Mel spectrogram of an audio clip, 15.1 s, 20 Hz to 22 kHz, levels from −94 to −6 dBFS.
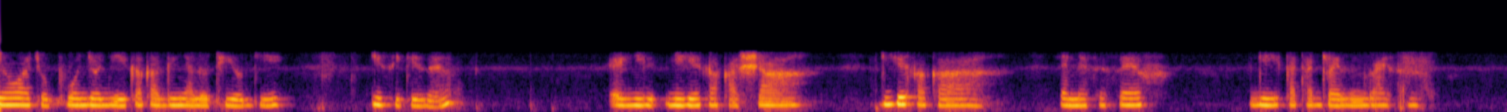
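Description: From start to finish the speech has that AMR narrowband mobile codec sound: nothing above about 3.8 kHz, and a buzzy, synthetic edge where the vocal-tract model runs short of pulses. The damage is plainly audible, even at an upper mode around 10.2 kbps.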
